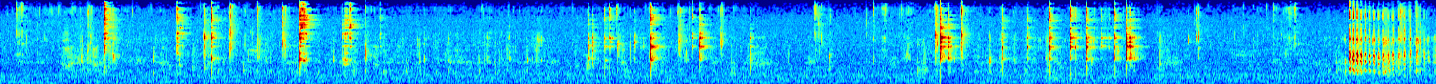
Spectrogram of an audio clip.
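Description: Close-up eating sounds: a metal fork clicking and scraping on a plate in scattered clusters, with chewing of stir-fried rice noodles (pancit bihon). A short buzzing burst comes near the end.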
